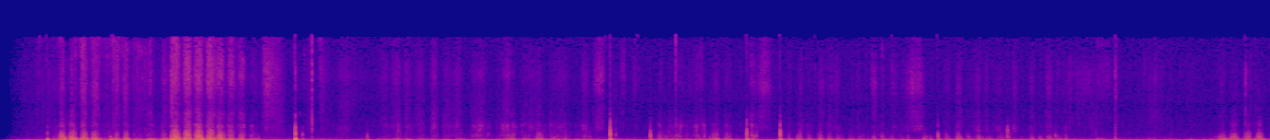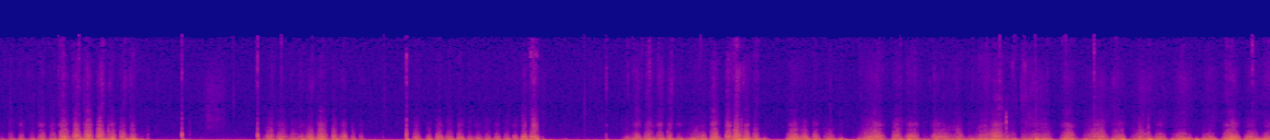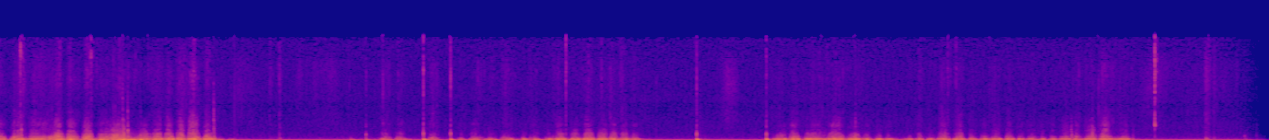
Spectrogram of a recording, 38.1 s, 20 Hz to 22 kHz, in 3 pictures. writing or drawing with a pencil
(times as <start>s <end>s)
0.5s 2.6s, 12.2s 14.1s, 15.3s 18.1s, 19.0s 27.6s, 29.2s 31.8s, 33.1s 36.7s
